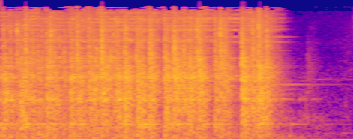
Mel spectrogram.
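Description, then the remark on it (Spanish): A rapid drum roll tapped out on a tabletop, a dense flurry of sharp, clattering knocks that swells briefly, then stops and leaves a short fading tail. No one speaks. “Redoble, eh, tambores. por favor.”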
